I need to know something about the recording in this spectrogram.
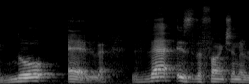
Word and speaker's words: Noël: word would be pronounced Nol, which doesn't exactly sound pretty, and that's not a word. So Noël, you break up the vowel sounds and pronounce each vowel independently. Noël.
